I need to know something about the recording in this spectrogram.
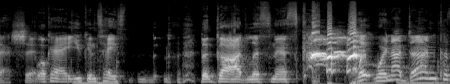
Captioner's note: laughs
